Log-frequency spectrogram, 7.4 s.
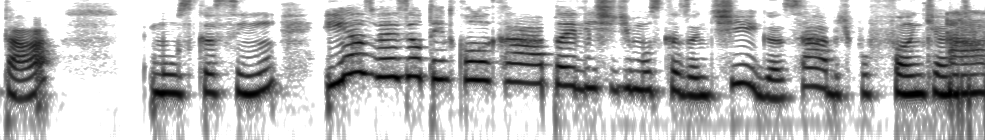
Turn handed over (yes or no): no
